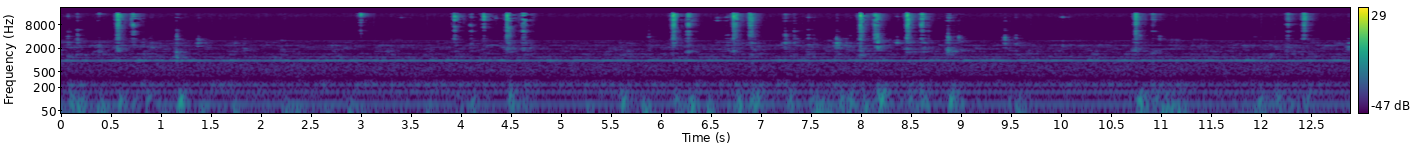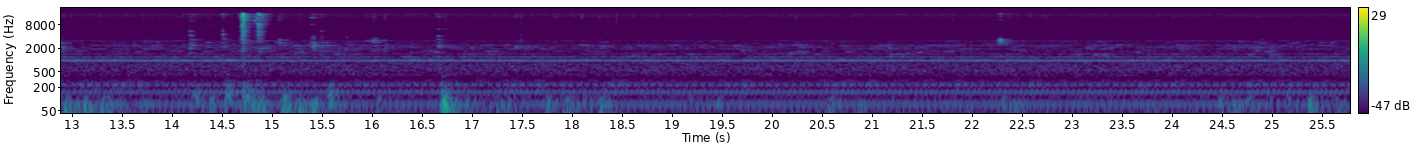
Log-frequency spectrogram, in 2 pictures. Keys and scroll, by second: 0.0-21.0 typing, 22.0-22.8 typing, 24.1-25.7 typing.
